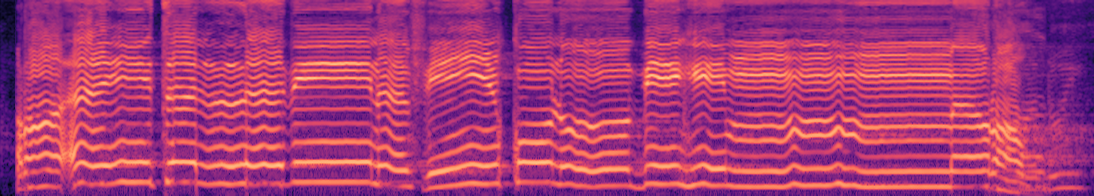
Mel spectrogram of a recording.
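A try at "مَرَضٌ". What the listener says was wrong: Jangan pakai itu bukan qalqalah. Kalau huruf bod itu adalah bukan huruf qalqalah. Jadi jangan marad enggak, tapi marad. Beda kalau huruf dal ya. Masad.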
